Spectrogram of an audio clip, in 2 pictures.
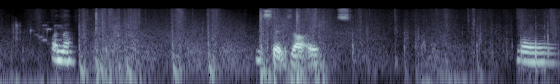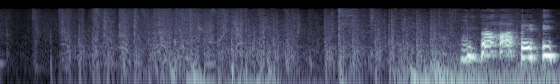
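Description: Light footsteps patter quickly over grass and dirt.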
